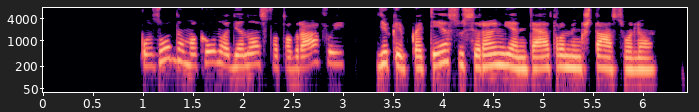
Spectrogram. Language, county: Lithuanian, Vilnius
